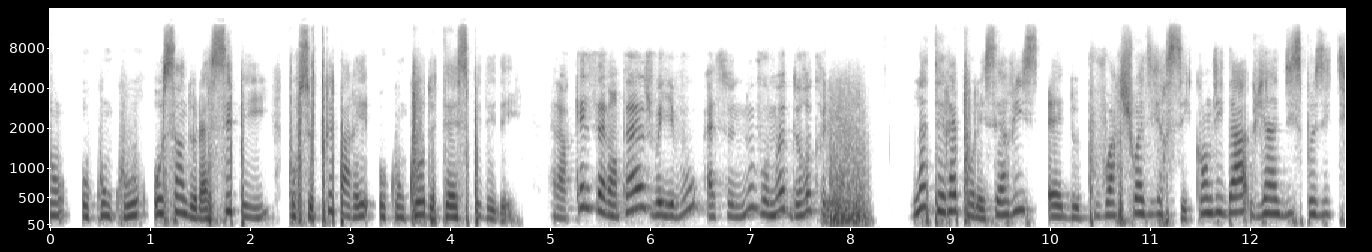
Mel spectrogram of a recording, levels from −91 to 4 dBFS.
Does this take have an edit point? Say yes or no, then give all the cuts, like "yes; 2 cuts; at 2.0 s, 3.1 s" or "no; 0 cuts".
yes; 1 cut; at 2.3 s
